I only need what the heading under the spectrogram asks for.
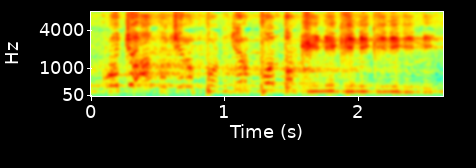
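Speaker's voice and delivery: high, insistent protest; insistent claimant. Retold or imitated. The claimant insisting to a local, high mock protest. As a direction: protest high and quick, then trail into gini.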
